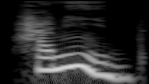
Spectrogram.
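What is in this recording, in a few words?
"7amiid" male, Arabic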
